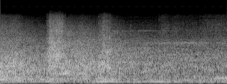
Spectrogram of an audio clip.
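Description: A monster truck lands with heavy thuds.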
